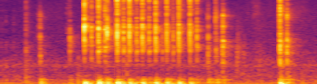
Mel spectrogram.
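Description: Typing on a computer keyboard, a quick run of crisp, close key clicks with a few scattered taps before and after; quiet, with no voices.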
